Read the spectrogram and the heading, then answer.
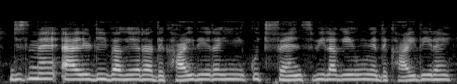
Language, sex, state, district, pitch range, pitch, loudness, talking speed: Hindi, female, Uttar Pradesh, Lalitpur, 215-230 Hz, 225 Hz, -19 LUFS, 210 wpm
